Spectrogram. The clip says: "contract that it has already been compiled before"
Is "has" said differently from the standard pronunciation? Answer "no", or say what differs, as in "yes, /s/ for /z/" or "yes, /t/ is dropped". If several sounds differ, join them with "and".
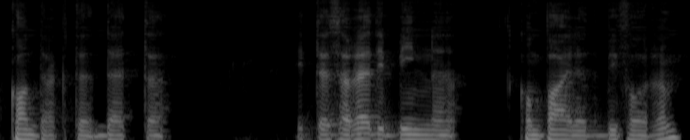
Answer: yes, /s/ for /z/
